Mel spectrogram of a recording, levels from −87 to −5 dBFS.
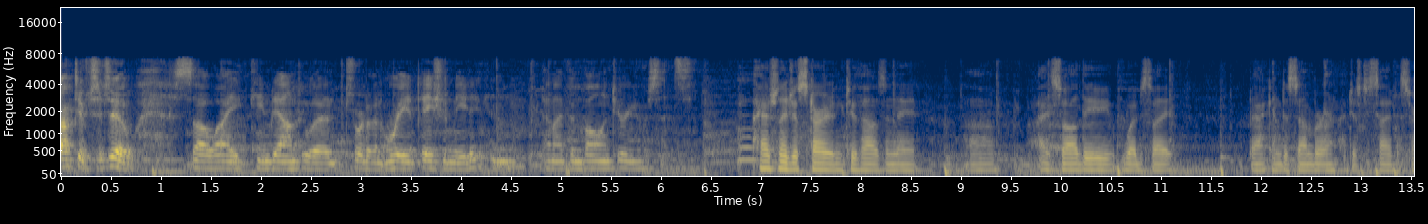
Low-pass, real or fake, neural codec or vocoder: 7.2 kHz; fake; codec, 16 kHz, 4 kbps, FunCodec, trained on Chinese and English, 50 frames a second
